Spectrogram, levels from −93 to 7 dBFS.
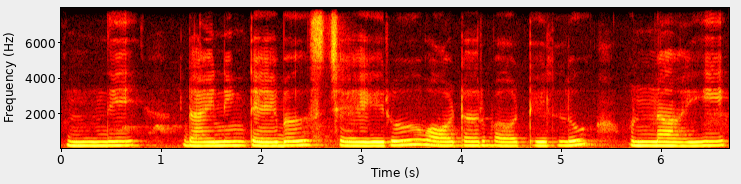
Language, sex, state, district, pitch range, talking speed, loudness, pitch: Telugu, female, Andhra Pradesh, Sri Satya Sai, 210-230 Hz, 65 wpm, -12 LUFS, 220 Hz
